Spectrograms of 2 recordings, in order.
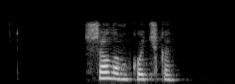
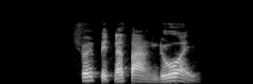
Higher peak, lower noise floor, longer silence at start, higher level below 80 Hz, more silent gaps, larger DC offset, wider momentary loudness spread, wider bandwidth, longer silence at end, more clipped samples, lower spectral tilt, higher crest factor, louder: about the same, -2 dBFS vs -2 dBFS; second, -57 dBFS vs -83 dBFS; about the same, 0.85 s vs 0.8 s; about the same, -70 dBFS vs -68 dBFS; neither; neither; first, 20 LU vs 5 LU; about the same, 8 kHz vs 7.4 kHz; about the same, 0.6 s vs 0.6 s; neither; second, -3 dB/octave vs -5.5 dB/octave; about the same, 18 dB vs 18 dB; about the same, -18 LUFS vs -18 LUFS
